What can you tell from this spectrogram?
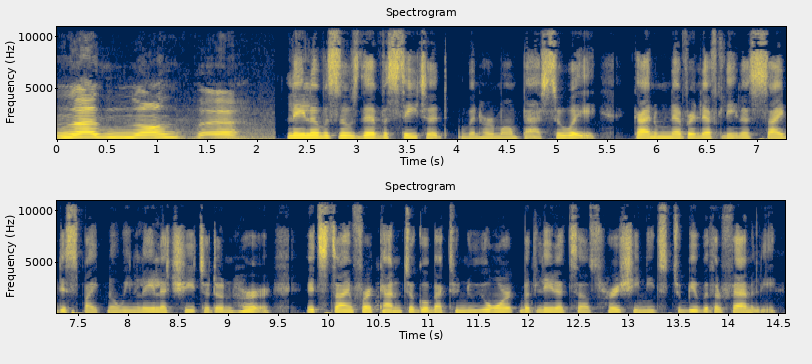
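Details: Adult female narrator; normal fluent speech.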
